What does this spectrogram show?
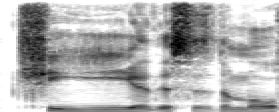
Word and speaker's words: Qi: Lube you know that Qi weii adds pronounced Chi and this is the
